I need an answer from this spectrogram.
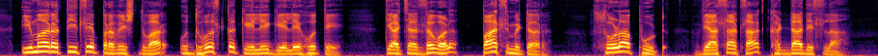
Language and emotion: Marathi, neutral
